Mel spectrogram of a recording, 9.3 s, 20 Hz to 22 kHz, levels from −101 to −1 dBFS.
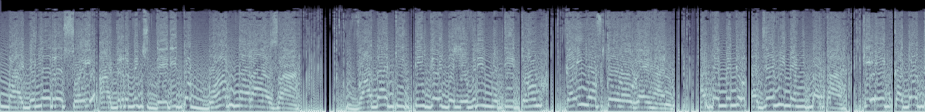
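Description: Speech runs for the whole clip under two faults present throughout. A distortion rides on the signal and moves with the waveform, and the pauses between phrases are not silent but filled with a steady noise. That points to a stuck bit, likely a data line or converter bit held at a fixed value so that about half the samples are pushed off by the same amount. Clipping differs because it roughens only loud peaks and leaves pauses quiet. Here the quiet stretches are noisy too, which clipping cannot cause. Alongside this the sound is dull, with a gurgling, granular texture and upper frequencies that seem to switch in and out from moment to moment. That is plainly audible MP2 compression, likely at a low rate, consistent with around 80 kbps, where upper sub-bands are dropped and the rest coarsely quantised. A simple low-pass filter would give a steady dullness. The flickering highs and the watery grain mark a codec instead.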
